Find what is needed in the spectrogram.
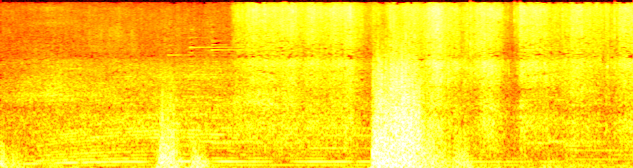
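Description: Background music with a steady bass line, broken by three loud bursts of rustling and handling noise, the last and loudest a little past halfway, as black plastic bags of clothes are rummaged through.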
